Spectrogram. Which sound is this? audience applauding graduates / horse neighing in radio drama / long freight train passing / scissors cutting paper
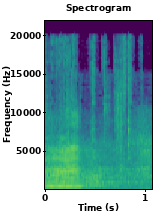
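long freight train passing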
